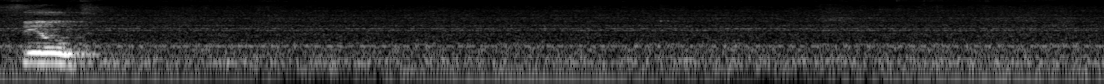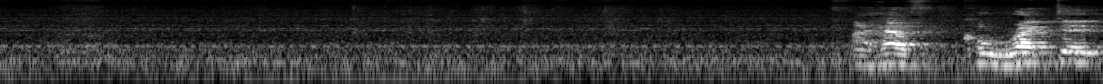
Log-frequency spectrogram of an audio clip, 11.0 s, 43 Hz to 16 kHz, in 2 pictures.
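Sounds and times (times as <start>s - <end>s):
ventilation hum: 0.0s - 11.0s.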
